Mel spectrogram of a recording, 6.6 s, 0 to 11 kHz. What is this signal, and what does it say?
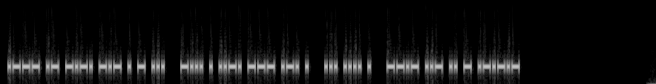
Morse code, heard as a keyed tone, about 50 wpm, 700 Hz. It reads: JACKETS BEFORE SHE QUIT.
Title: Pangram Challenge v2 - 50wpm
